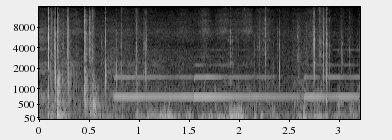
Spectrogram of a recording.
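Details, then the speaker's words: Wrecked 1993 Mustang Cobra after reconnecting fuel pump wires knocked off in the tank: thin steady whine at key-on among clicks and handling noise as the in-tank pump primes normally before start. "So be still start. Oh yeah, I hear the fuel pump now."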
